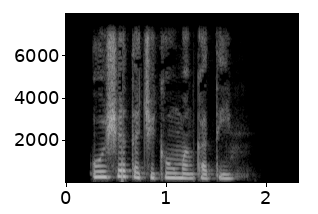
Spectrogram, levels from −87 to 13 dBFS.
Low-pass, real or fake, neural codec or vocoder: 7.2 kHz; real; none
